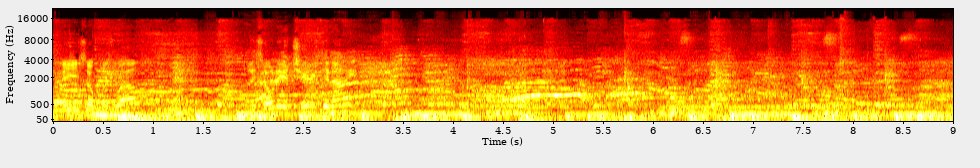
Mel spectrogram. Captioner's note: party noise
